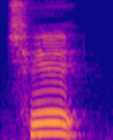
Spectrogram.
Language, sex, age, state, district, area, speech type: Urdu, male, 30-45, Delhi, South Delhi, urban, read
